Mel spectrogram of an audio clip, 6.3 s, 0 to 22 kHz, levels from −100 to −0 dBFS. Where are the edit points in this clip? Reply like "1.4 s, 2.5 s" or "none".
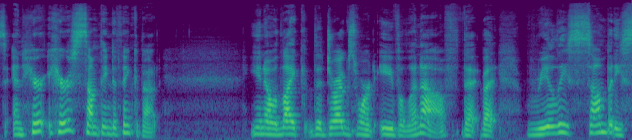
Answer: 2.4 s, 4.8 s

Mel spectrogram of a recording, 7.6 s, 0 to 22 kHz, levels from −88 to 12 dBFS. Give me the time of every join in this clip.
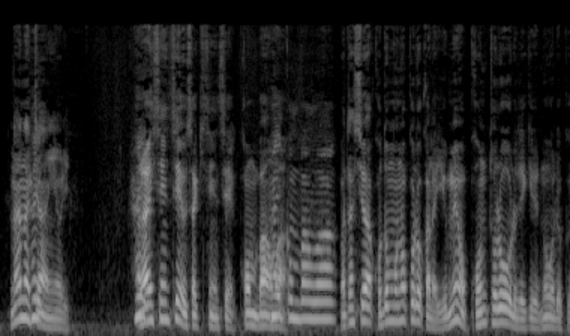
none

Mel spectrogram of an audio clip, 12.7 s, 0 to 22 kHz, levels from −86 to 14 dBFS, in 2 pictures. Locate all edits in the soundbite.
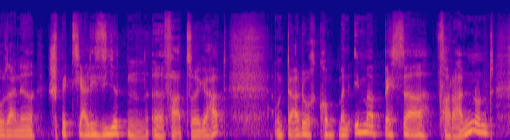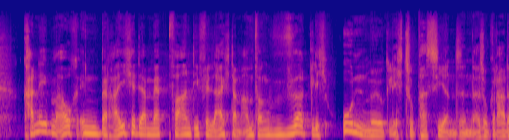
3.4 s

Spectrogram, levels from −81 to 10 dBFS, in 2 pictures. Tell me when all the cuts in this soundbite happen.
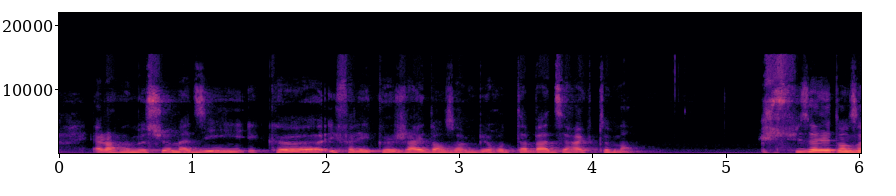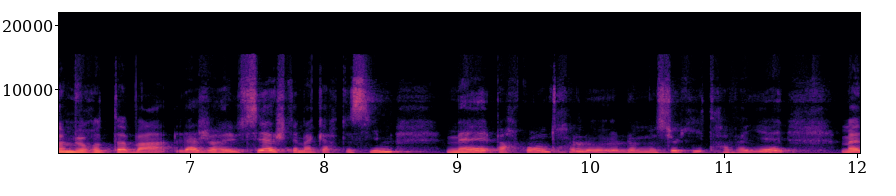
none

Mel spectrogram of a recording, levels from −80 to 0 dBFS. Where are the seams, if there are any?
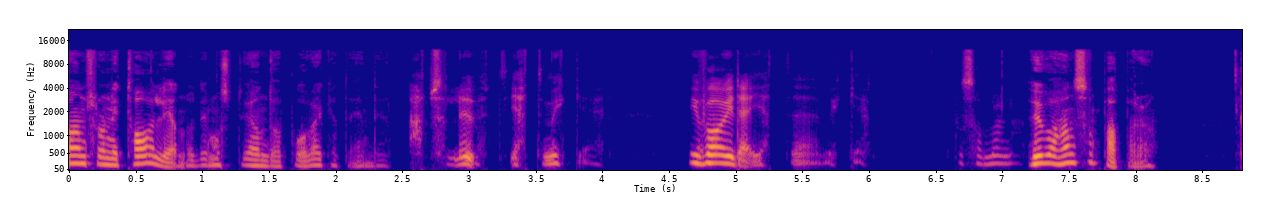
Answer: none

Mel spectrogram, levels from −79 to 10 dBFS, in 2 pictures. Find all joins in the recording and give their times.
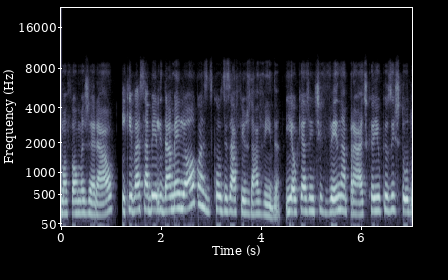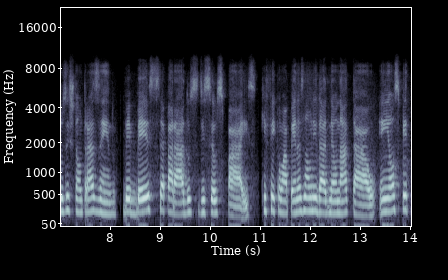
4.5 s

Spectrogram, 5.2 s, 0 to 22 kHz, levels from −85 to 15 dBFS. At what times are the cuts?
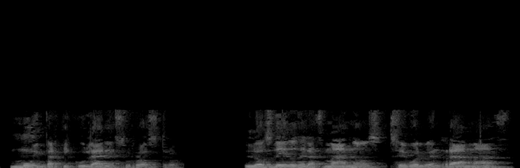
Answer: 2.3 s

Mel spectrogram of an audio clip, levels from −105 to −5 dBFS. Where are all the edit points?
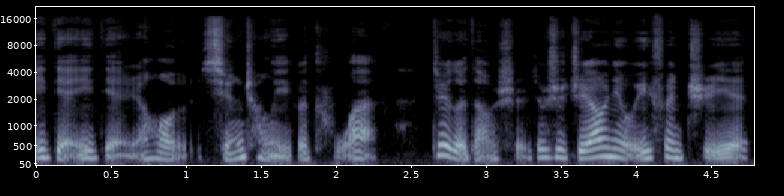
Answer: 2.5 s

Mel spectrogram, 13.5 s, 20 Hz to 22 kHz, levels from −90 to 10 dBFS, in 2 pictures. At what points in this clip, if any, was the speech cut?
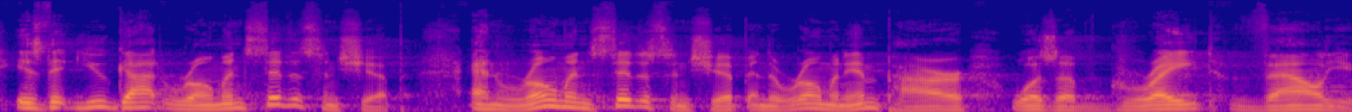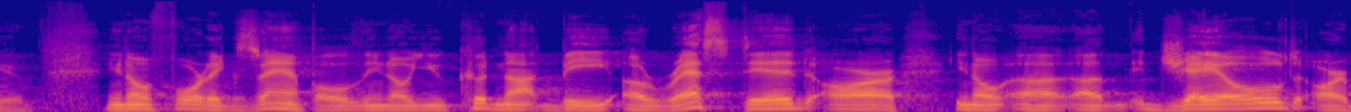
none

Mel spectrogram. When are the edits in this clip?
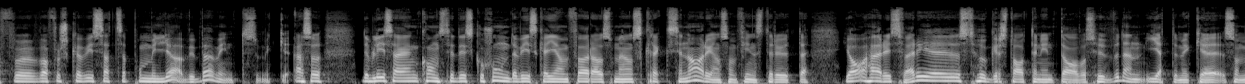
none

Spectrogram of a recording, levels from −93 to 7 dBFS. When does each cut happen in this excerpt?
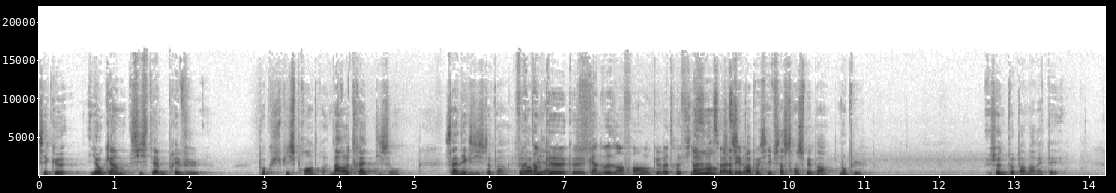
none

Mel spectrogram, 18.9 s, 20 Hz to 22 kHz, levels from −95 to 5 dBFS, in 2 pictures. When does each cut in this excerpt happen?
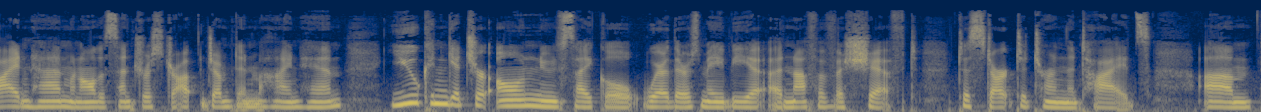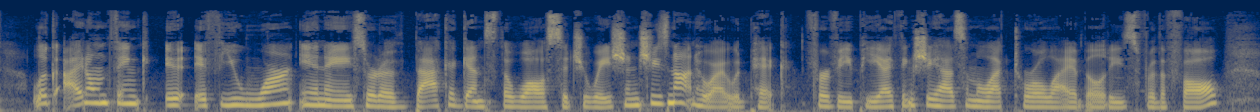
none

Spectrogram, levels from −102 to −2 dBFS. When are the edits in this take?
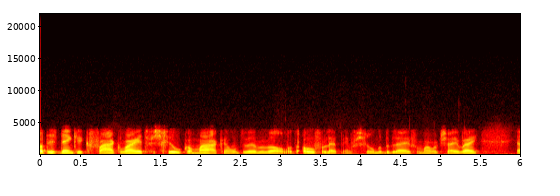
none

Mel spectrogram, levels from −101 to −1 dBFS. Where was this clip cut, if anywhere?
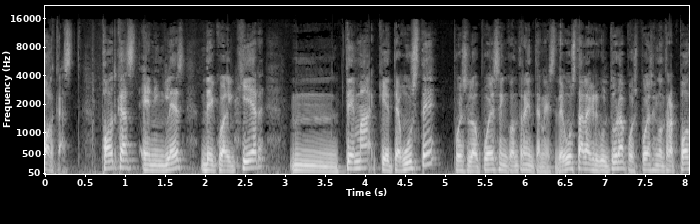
none

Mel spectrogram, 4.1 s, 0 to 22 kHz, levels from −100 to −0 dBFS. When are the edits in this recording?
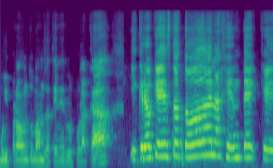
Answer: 1.8 s

